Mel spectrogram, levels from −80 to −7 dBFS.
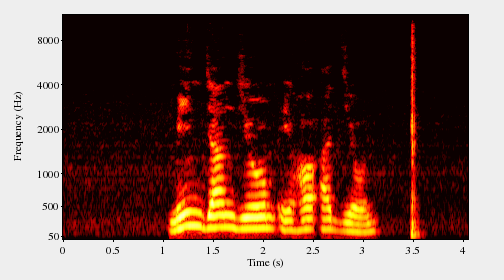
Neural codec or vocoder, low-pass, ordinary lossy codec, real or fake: none; 10.8 kHz; AAC, 64 kbps; real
